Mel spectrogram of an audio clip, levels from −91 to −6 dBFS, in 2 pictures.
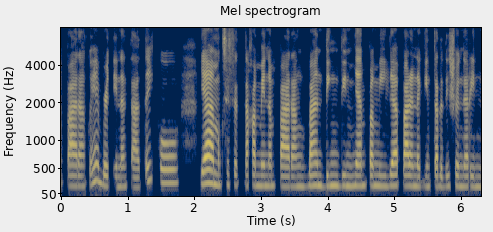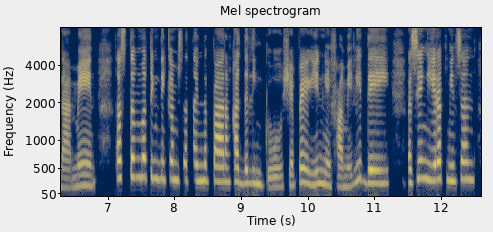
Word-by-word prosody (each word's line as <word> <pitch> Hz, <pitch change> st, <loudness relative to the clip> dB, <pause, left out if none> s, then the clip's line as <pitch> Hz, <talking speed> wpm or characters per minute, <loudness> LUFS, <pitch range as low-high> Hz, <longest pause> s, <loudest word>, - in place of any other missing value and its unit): parang 185 Hz, 0 st, -1 dB
kunwari 285 Hz, -, -4 dB, 0.2 s
birthday 180 Hz, 0 st, -10 dB
ng 175 Hz, +1 st, -6 dB
tatay 170 Hz, +10 st, -5 dB
ko, 240 Hz, -1 st, -6 dB, 0.3 s
yan 230 Hz, +1 st, +6 dB
magse-set 200 Hz, -1 st, -5 dB
na -, -, -4 dB
kami 190 Hz, -1 st, -2 dB
ng 185 Hz, -, -4 dB
parang 180 Hz, 0 st, -1 dB
bonding 195 Hz, 0 st, -2 dB
din 190 Hz, -1 st, -5 dB
'yan 190 Hz, 0 st, +1 dB
pamilya 190 Hz, 0 st, -1 dB
para 190 Hz, 0 st, +3 dB
naging 180 Hz, 0 st, -7 dB
tradisyon 180 Hz, +2 st, -4 dB
na 180 Hz, -, -2 dB
rin 180 Hz, 0 st, -7 dB
namin. 185 Hz, +4 st, +3 dB, 0.3 s
Tas 320 Hz, +1 st, +6 dB
dumating 340 Hz, -1 st, +2 dB
din 305 Hz, -, +1 dB
kami 310 Hz, -1 st, +1 dB
sa 290 Hz, +1 st, -3 dB
time 285 Hz, 0 st, -1 dB
na -, -, -9 dB
parang 265 Hz, -1 st, +5 dB
kada 255 Hz, -3 st, +2 dB
Linggo, 190 Hz, -8 st, -6 dB
siyempre 210 Hz, +7 st, +2 dB
yun 225 Hz, +3 st, 0 dB
nga 195 Hz, -, -3 dB
family 180 Hz, -, -2 dB
day 235 Hz, -1 st, +4 dB, 0.3 s
kasi 280 Hz, +7 st, +6 dB
ang 315 Hz, -, -1 dB
hirap 295 Hz, +1 st, +6 dB
minsan 300 Hz, +2 st, +1 dB
195 Hz, 195 wpm, -23 LUFS, 185-265 Hz, 0.3 s, yan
